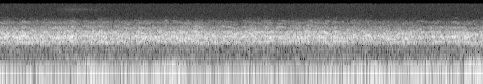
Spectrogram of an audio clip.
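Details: Huge wintering flock of greater white-fronted geese with pelicans in South Texas near Uvalde, a steady wall of overlapping yelping honks from thousands of birds, low wind-like rumble underneath.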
